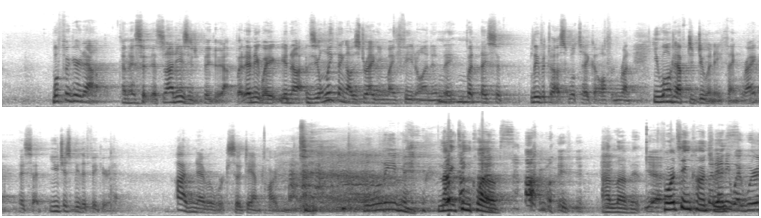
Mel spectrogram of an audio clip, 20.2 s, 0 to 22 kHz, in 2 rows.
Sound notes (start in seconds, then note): 13.8 all laughing; 16.8 laughing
